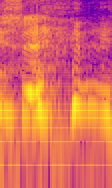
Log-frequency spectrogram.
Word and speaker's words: fruition: Fruitation the other day. – Fruition, yeah.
